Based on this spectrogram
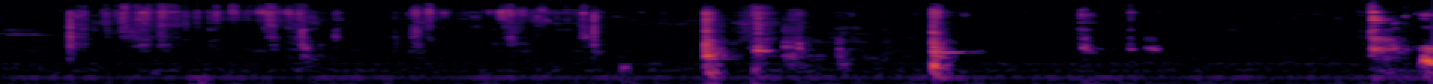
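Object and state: Crispy baked burrito.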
